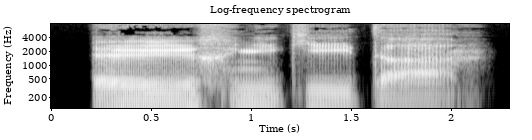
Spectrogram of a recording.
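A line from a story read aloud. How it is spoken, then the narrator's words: Sighing. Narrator (Russian): вздохнул Магнус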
